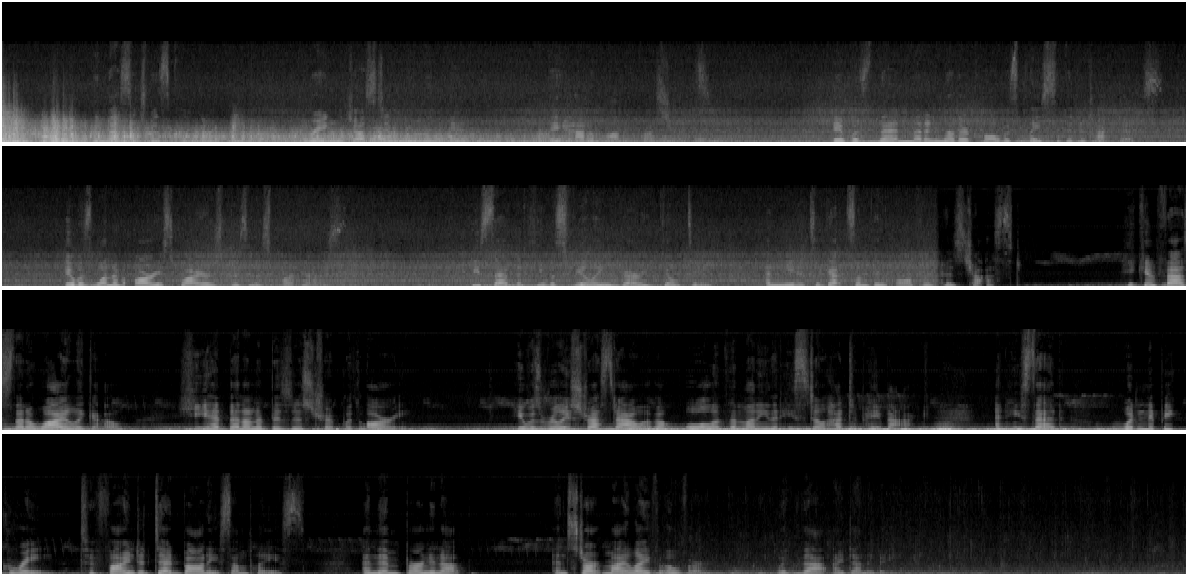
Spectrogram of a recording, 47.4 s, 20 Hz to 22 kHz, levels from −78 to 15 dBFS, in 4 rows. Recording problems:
rain or running water; very loud; throughout; 3 dB above the speech

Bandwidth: 15.5 kHz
